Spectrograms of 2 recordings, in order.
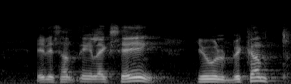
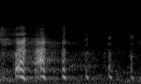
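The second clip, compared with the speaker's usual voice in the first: quiet laugh; 3 dB quieter than usual. Real, not acted. Laughs at the miracle demand.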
